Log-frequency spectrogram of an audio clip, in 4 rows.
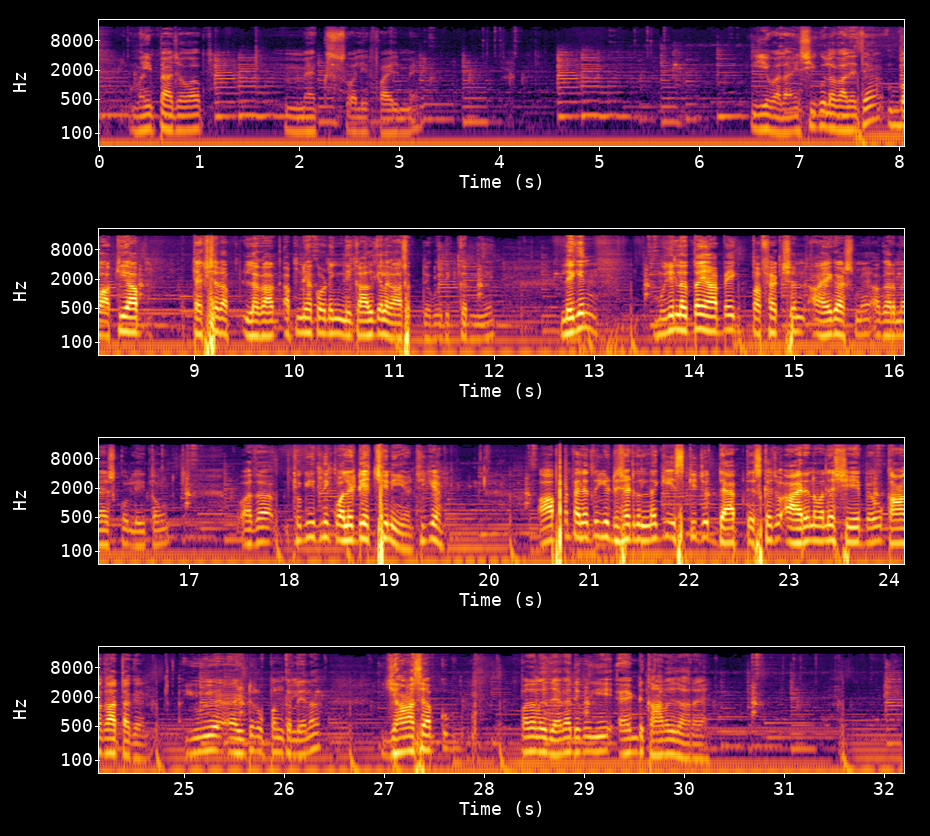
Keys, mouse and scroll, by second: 2.8 double click, 20.3-20.7 alt+scroll up 1, 20.7 alt+middle click, 21.9 scroll up 1, 22.5 alt+middle click, 23.7 alt+middle click, 26.9-27.3 scroll up 1, 27.3 middle click, 27.7 scroll up 1, 31.0 ctrl+click, 31.9 alt+middle click.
